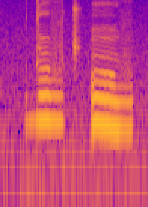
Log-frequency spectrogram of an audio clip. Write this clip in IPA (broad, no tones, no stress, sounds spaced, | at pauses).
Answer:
d ɵ v t͡ʃʼ õ v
